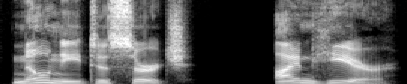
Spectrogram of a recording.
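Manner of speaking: ordinary delivery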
